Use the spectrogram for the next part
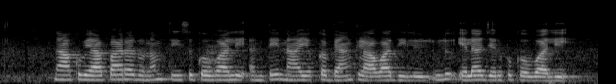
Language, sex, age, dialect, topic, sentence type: Telugu, female, 25-30, Central/Coastal, banking, question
